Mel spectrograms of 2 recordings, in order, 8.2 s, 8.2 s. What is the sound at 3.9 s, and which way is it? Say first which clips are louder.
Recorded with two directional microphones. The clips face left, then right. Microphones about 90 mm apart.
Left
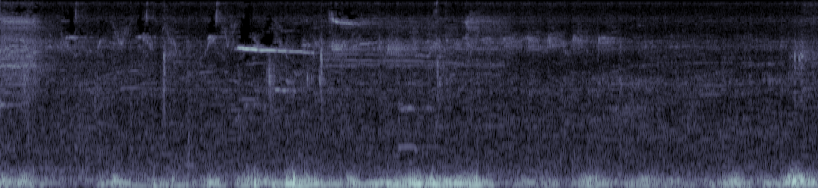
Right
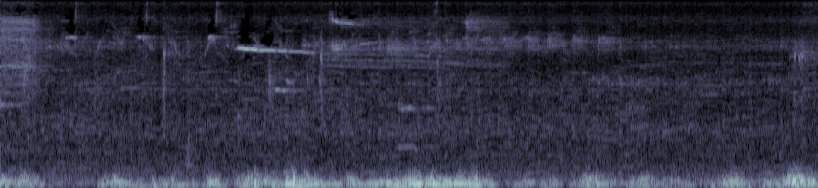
Music: right 1 dB; 35° right (ahead or behind).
